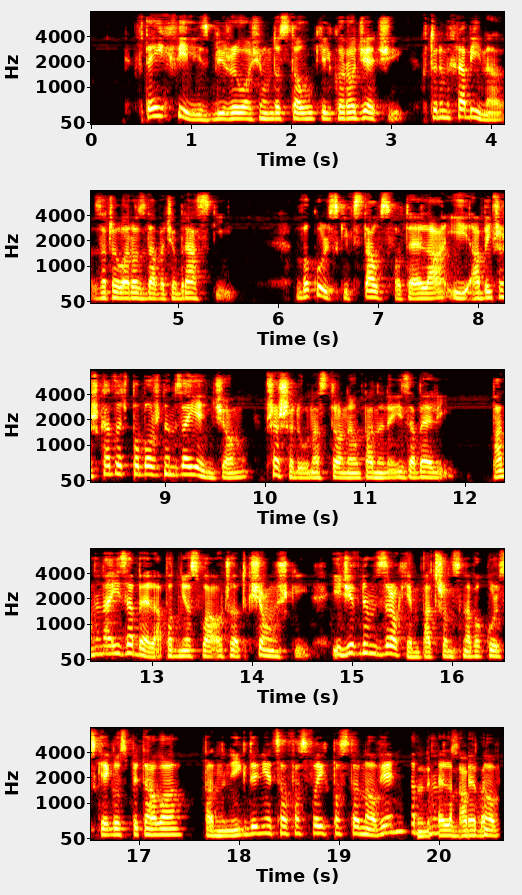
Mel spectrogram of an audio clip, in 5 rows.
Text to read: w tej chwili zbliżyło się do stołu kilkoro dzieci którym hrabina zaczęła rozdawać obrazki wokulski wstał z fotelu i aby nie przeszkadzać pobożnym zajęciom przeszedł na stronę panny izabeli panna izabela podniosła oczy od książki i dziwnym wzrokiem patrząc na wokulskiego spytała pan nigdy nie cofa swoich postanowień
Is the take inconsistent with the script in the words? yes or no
yes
